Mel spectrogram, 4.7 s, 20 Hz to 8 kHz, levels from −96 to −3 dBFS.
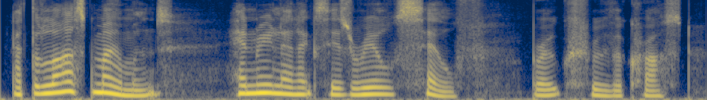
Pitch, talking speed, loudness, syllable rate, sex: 200 Hz, 155 wpm, -16 LUFS, 4.2 syllables/s, female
